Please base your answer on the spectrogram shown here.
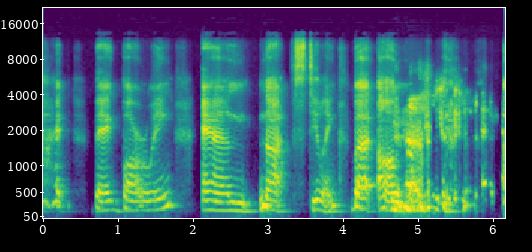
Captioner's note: laughter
